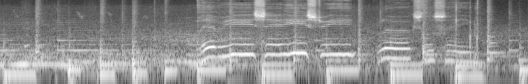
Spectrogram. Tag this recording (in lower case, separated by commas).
music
